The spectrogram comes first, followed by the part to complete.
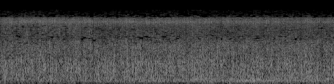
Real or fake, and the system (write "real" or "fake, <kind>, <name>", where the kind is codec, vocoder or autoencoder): real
